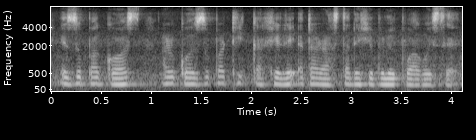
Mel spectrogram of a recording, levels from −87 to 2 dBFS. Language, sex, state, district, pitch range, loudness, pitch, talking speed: Assamese, female, Assam, Kamrup Metropolitan, 165-185 Hz, -18 LUFS, 175 Hz, 160 wpm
